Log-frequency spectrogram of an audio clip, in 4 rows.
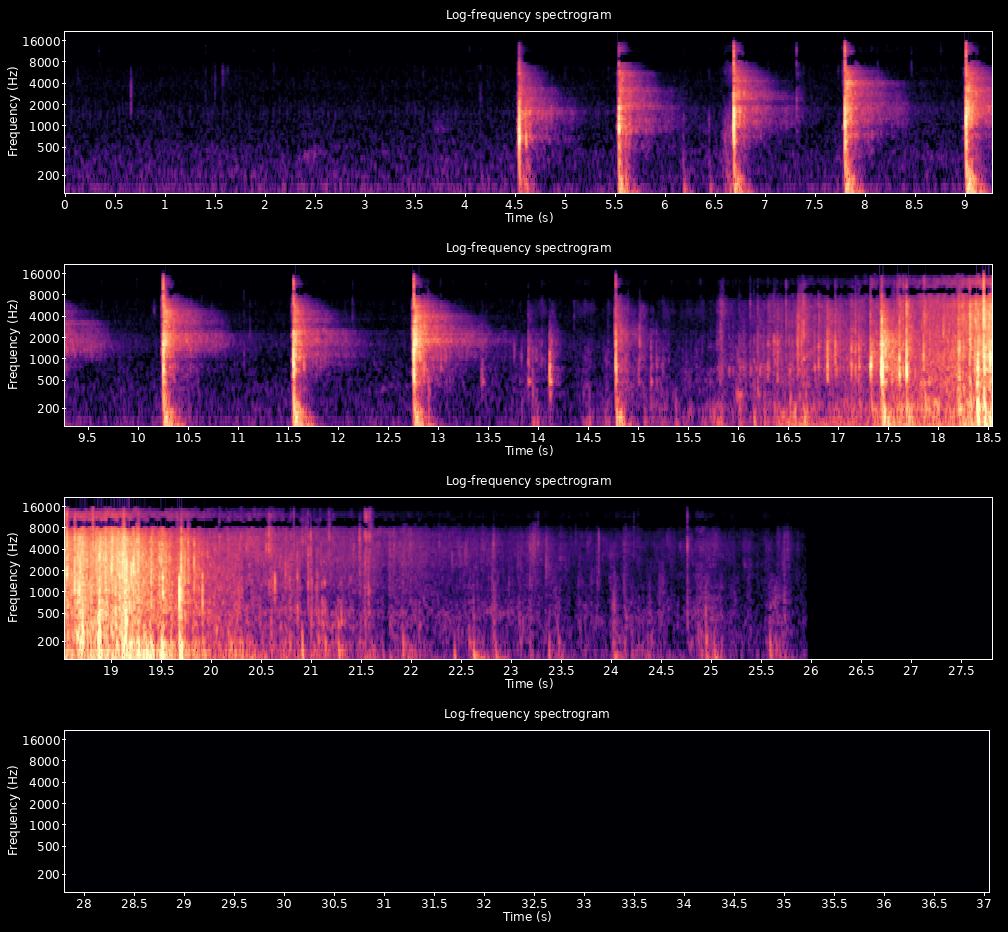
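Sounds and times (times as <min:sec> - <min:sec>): tree falling through branches: 0:15.7 - 0:24.1.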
